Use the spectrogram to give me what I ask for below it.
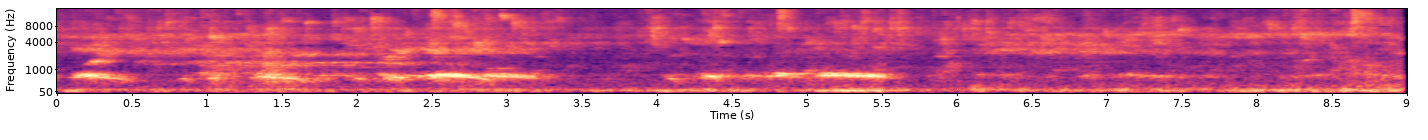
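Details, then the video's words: Spotted dove calling and cooing to stimulate other doves; low soft coo phrases, the notes growing longer and louder in the middle, then fading, with a low humming background. "Cu Gáy Gáy Gọi + Thúc + Gù bài bản kích bổi hiệu quả, Tiếng chim cu gáy, cu đất gáy, cu cườm gáy gù"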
